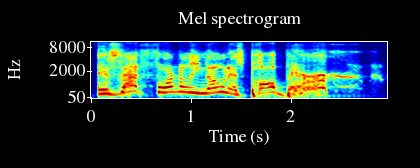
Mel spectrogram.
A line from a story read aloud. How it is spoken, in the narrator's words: Don West, goddamn Don fucking West, screams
